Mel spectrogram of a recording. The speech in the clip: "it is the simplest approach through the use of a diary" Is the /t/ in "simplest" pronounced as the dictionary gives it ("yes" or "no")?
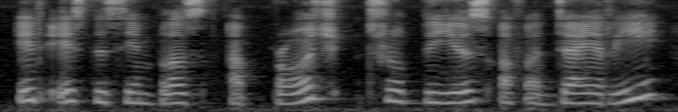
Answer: yes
